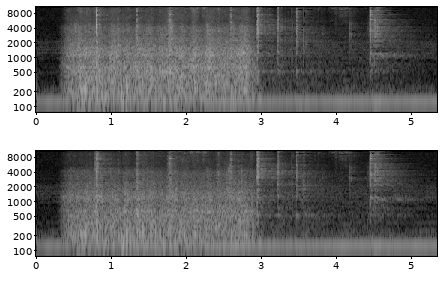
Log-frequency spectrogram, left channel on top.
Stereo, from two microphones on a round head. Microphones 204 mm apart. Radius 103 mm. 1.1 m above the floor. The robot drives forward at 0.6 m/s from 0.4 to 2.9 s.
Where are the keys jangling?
25° left (ahead or behind), 0.7 m; by 4.7 s 10° left (ahead or behind), 1.9 m.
